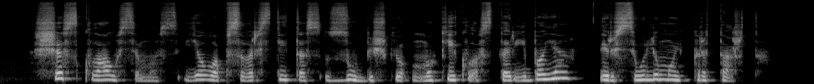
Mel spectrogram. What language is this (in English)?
Lithuanian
